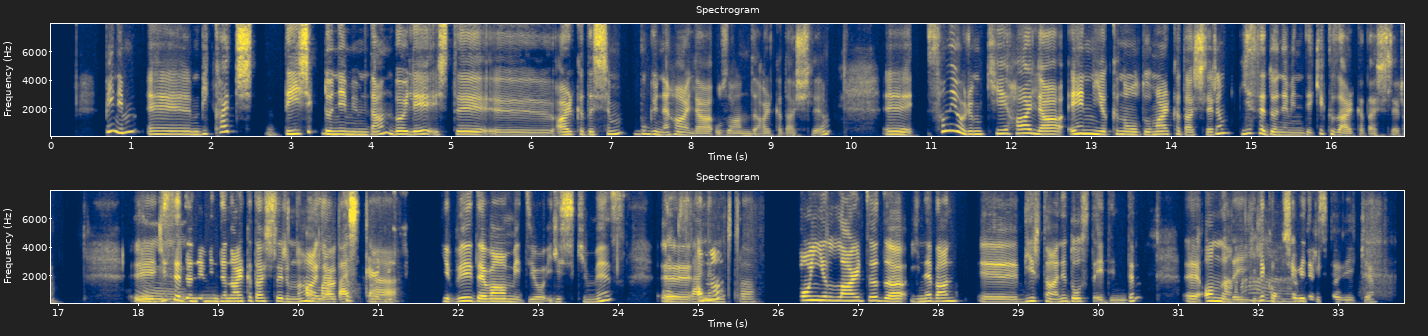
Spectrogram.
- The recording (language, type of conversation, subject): Turkish, podcast, Uzun süren arkadaşlıkları nasıl canlı tutarsın?
- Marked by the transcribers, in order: tapping; other noise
